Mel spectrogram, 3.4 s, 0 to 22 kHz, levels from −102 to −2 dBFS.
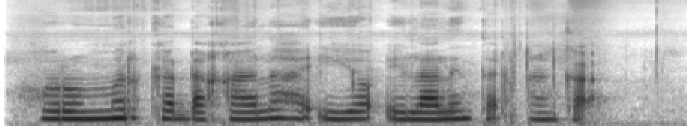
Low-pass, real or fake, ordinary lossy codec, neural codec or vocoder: none; fake; none; vocoder, 44.1 kHz, 128 mel bands every 256 samples, BigVGAN v2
